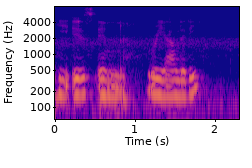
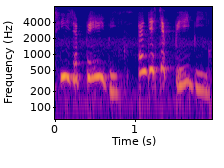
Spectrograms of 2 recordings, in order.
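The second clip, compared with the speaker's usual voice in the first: put-on baby voice; 9 semitones higher than usual.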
